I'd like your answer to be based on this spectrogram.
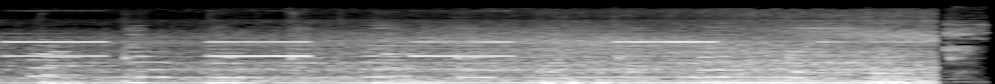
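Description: A road roller used for flattening asphalt roads gives off a steady series of high reversing beeps over a constant low engine rumble, loud and close, with a dump truck nearby.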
